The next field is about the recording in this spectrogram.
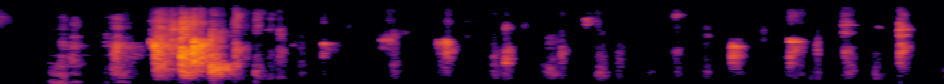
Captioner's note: applause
